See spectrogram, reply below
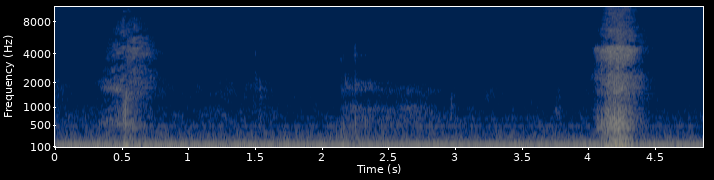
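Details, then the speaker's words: A person in bed, nose irritated after cleaning a cat litter box and tickled with hair strands to trigger sneezes, gives two sneezes a few seconds apart, partly stifled, with a softer one between, over low hum; itchy sneeze fit. "I have to try to stifle them because my roommates are home and it's late."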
